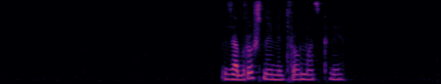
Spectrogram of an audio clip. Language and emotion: Russian, neutral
